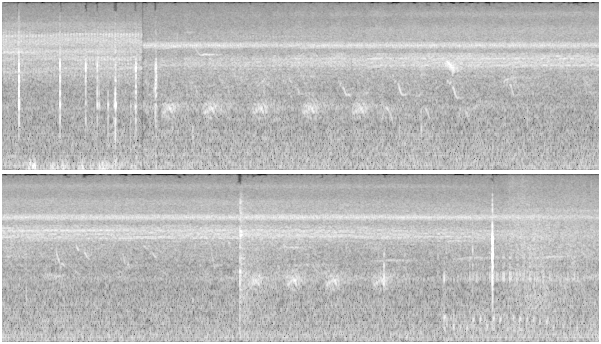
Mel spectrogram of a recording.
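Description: Birds calling: runs of short repeated chirps and scattered quick falling whistles over a steady high whine. There are a few light clicks at the start and one sharp click near the end.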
